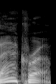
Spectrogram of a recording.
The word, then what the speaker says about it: Achra: Path of Acra is not only the Acra, okay, that is how it's pronounced.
